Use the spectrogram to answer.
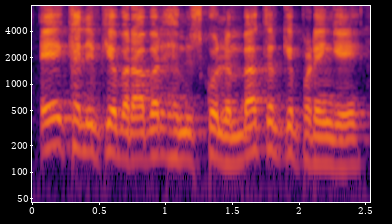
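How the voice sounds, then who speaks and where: A man's voice: on the high side, a little mellow. Man teaching letters, stretching each sound. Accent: Pakistani Urdu. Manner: slow explanatory teaching, drawn-out demonstration of letter sounds. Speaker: Quran teacher. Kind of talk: teaching letter pronunciation to beginners.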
